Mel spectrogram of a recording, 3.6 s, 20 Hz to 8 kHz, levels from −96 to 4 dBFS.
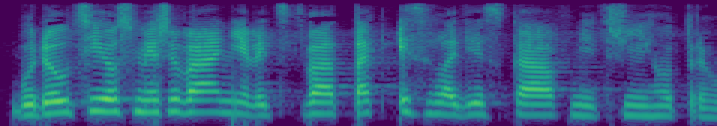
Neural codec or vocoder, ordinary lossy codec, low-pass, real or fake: none; none; 7.2 kHz; real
